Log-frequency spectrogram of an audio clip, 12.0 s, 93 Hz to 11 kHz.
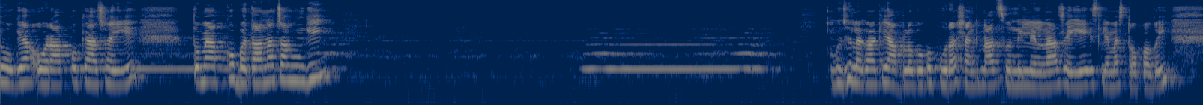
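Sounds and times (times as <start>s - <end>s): conch shell blown: 5.8s - 7.8s.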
